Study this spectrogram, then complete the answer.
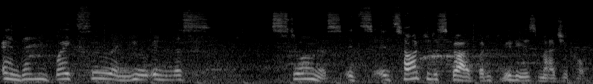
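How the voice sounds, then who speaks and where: A woman with a German accent at a fairly high pitch and moderate pace, music in the background. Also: lively intonation. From Namibia. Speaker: pilot. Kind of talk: interview. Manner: animated.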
